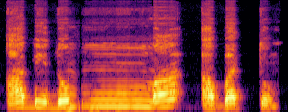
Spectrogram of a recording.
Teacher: ادغام متجانسین ہے. آپ دال نہیں پڑھیں گے اس میں، دال ساکن کا تام میں ادغام متجانسین ہو رہا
